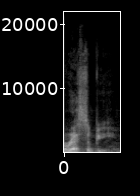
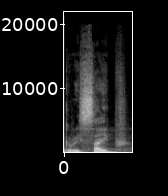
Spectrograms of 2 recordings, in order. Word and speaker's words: recipe: Mick the barman is out of ingredients, but he should have the recipe. Man, I I was pronouncing wrong recipe for years. I was saying recite and nobody corrected me.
